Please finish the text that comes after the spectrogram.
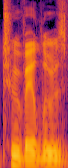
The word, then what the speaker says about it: Tove Lo: I do want to say, by the way, that I was undereducated about how good Tove Lo's videos are.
